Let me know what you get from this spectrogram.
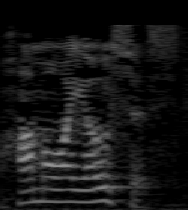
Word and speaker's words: homoiosis: It is homoiosis, that's H-O, because that's what that little backwards breather means, is an H. It's H-O-M-O-I, long O-S-I-S. So homoiosis.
